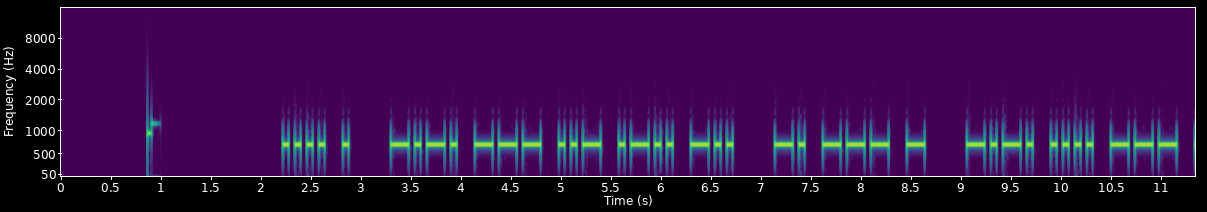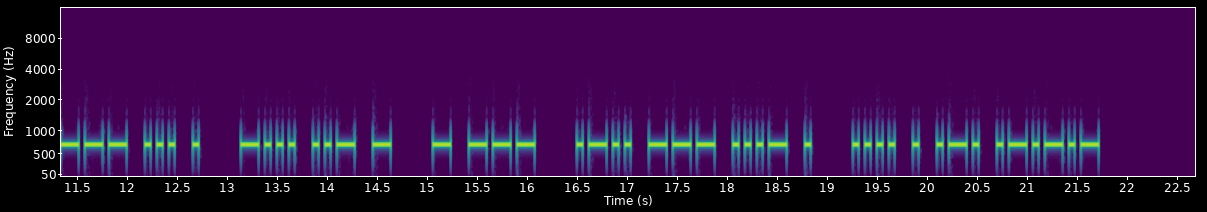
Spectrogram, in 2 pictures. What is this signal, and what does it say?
Morse code, heard as a keyed tone, about 21 wpm, 700 Hz. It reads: HE COULD NOT CHOOSE BUT TO LOVE HER.
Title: Sentences from Top 1000 Words - Review Part 4 - 20wpm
